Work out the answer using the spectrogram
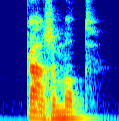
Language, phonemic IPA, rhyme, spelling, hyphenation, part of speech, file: Dutch, /ˌkaː.zəˈmɑt/, -ɑt, kazemat, ka‧ze‧mat, noun, Nl-kazemat.ogg
- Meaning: 1. casemate (bombproof room or shelter as part of a larger fortification) 2. casemate, bunker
